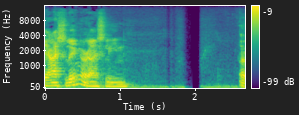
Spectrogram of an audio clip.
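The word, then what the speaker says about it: Aisling: Would be more the sort of the name, how people would pronounce it, Ashleen.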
